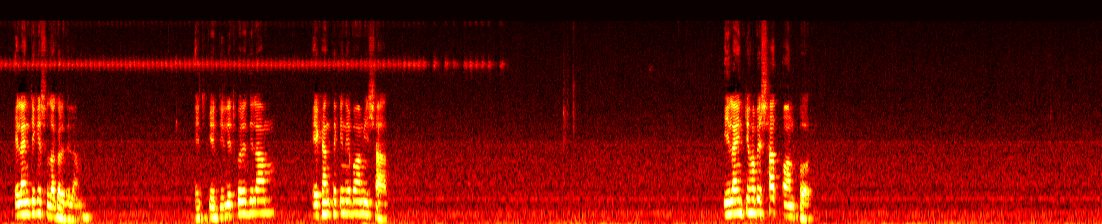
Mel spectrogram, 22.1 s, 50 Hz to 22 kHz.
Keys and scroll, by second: 3.5 Delete, 11.4 Return.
